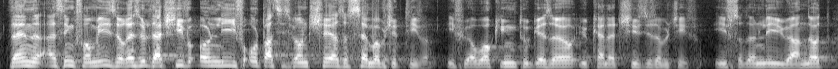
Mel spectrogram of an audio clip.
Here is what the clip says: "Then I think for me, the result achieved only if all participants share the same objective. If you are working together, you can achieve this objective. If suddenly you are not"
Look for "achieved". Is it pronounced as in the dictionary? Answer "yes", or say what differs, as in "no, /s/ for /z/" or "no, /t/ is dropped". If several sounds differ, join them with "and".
no, /d/ is dropped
